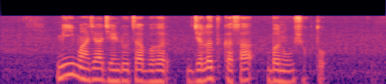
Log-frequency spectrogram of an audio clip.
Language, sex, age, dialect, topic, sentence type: Marathi, male, 25-30, Standard Marathi, agriculture, question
